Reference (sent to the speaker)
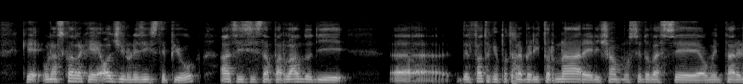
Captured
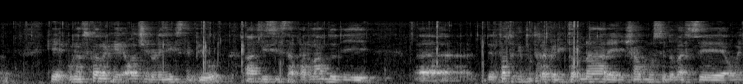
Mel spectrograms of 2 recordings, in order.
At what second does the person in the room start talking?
none

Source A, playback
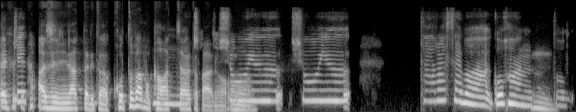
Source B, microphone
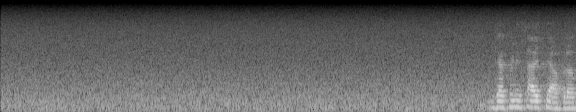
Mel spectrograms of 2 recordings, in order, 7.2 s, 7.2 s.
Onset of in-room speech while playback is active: 6.0 s

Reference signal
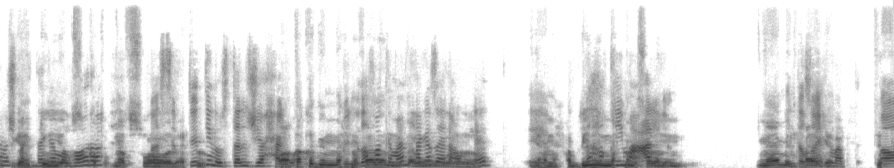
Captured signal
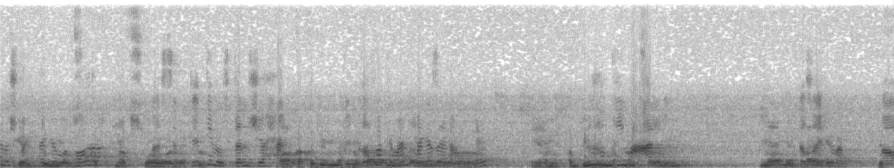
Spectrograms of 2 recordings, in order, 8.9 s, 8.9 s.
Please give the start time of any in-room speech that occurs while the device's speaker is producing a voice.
none

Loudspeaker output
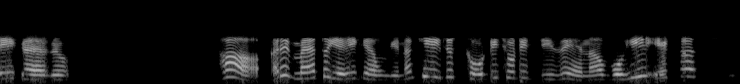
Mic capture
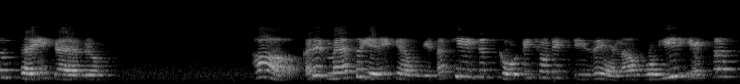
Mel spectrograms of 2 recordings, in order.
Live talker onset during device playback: none

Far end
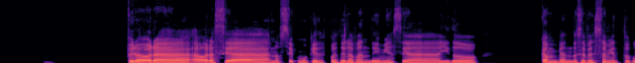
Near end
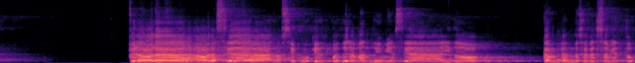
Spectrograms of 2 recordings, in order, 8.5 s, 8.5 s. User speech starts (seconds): none

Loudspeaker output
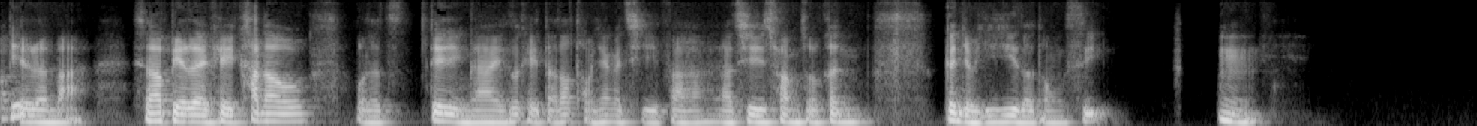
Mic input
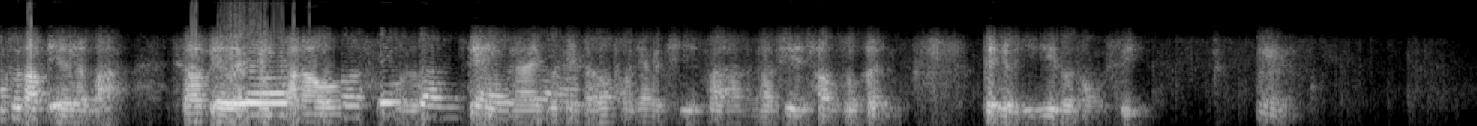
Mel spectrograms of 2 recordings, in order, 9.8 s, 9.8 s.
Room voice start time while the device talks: 1.4 s

